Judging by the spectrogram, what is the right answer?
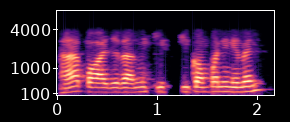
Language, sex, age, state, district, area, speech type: Bengali, male, 30-45, West Bengal, Purba Bardhaman, urban, conversation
